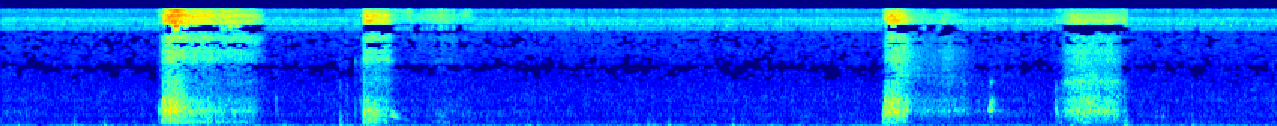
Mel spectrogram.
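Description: A man breathing heavily: four loud, noisy breaths spaced a few seconds apart, with no speech between them.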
